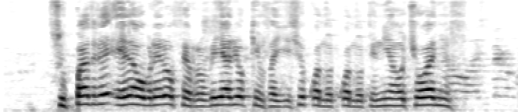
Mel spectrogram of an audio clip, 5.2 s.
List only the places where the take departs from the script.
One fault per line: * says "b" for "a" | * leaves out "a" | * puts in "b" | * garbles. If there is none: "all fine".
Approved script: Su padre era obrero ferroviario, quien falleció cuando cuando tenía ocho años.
all fine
